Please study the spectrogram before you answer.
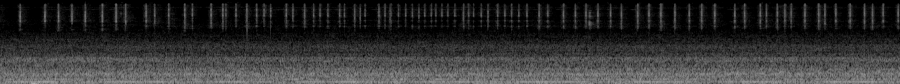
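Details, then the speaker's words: HP 150A vintage tube oscilloscope with its high-voltage (about 5000 V CRT) section exposed: fast sharp clicks repeat over a hum while the trace flickers. Suspected leaking capacitor shorting as it charges, causing repeated loss of high voltage. "uh but i can hear some clicking in there which tells me that uh probably i've got a leaking capacitor maybe that as the capacitor gets charged it shorts within itself and that's causing kind of a repeating loss of high voltage"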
